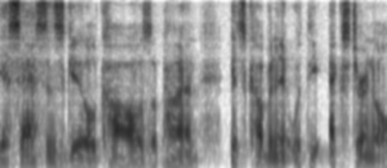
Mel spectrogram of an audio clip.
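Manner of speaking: usual speaking voice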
